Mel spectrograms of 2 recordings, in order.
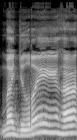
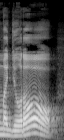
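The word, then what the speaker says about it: مجراها: Condong ya condong miring ya antara fathah dengan kasrah menjadi kayak ke e majre. Majreha tidak majro gitu ya.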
